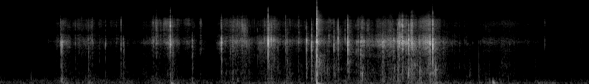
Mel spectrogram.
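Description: Folded paper user manual being opened out and handled: irregular crinkling and rustling of paper, with sharp crackles, loudest from about two to four and a half seconds in.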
